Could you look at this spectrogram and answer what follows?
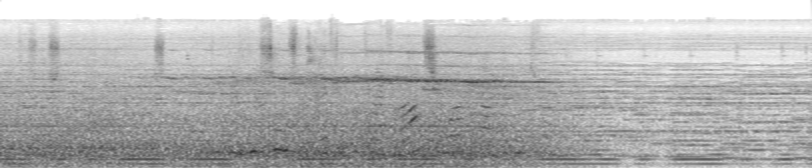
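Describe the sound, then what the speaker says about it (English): A train travels between Amsterdam and Zaandam in the Netherlands, a loud rolling rumble inside the carriage with squealing wheels and a sustained tonal whine that eases off toward the end. "We'll be taking the train."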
